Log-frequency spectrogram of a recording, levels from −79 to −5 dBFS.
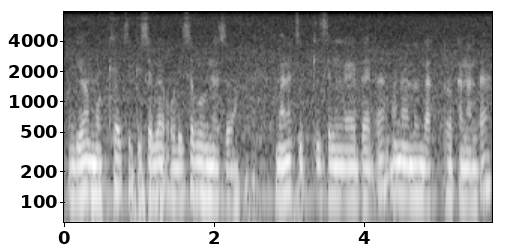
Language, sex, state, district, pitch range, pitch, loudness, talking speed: Odia, male, Odisha, Khordha, 110-120 Hz, 115 Hz, -16 LUFS, 115 wpm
